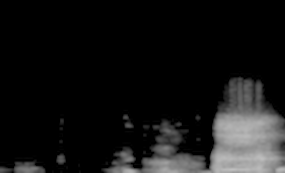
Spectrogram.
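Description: A few faint, short sounds, then near the end a loud, brief, breathy burst of noise through a video-call microphone, running straight into a person starting to speak.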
